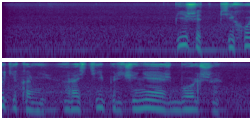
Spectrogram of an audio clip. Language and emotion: Russian, neutral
